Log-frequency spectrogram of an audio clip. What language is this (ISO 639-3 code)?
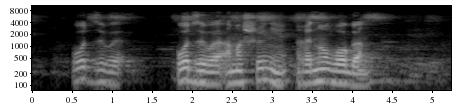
rus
